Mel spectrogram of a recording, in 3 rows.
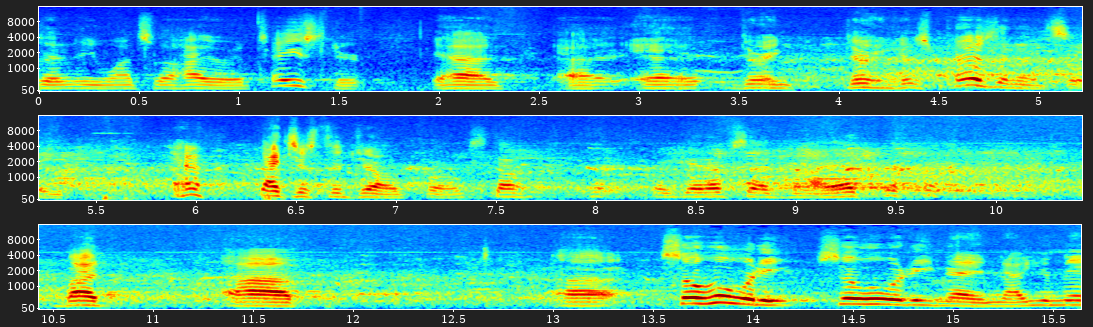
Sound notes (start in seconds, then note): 4.7 audience laughing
